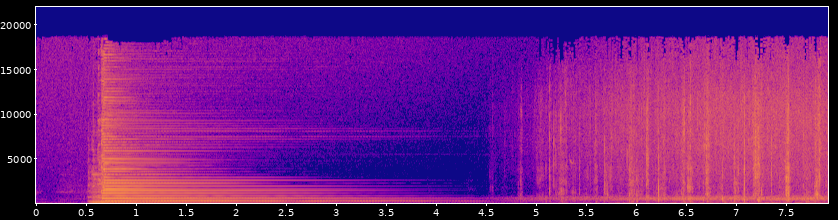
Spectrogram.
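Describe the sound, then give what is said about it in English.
A sustained ringing chime fades out, then a ridden horse's hooves start clip-clopping steadily on hard ground on a prairie, a brisk rhythm of many hoofbeats continuing to the end, with no voices. “Archer Spann pulled up his horse and pointed out across the rolling gray prairie.”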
